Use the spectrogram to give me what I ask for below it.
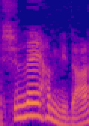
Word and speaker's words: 실례합니다: Anyway, and notice the pronunciation here. It looks like it should be 실례, which is almost impossible to pronounce, isn't it? Yeah. How do you say 실례? Because the vowel is ye. But what happens is, of course, it just ends up being pronounced 실례, 실례, 실례합니다, 실례입니다.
